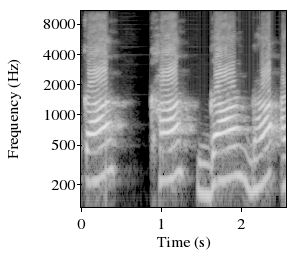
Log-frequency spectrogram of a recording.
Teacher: यानी तो आवाज कहां से आ रही कंठ से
